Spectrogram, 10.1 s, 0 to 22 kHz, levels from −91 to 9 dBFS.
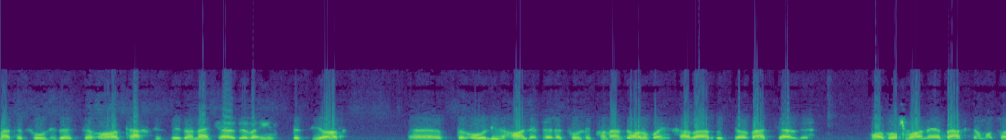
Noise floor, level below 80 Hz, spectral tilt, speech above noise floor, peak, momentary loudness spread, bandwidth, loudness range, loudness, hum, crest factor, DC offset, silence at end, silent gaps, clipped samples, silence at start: -53 dBFS; -56 dBFS; -5 dB/octave; 42 dB; 0 dBFS; 6 LU; 9.4 kHz; 2 LU; -12 LUFS; none; 12 dB; under 0.1%; 0 s; none; under 0.1%; 0 s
